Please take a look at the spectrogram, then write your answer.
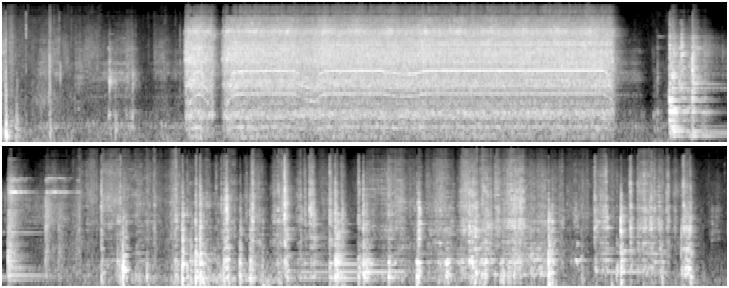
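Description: A power tool whirs steadily for several seconds while removing a bracket from a Toyota Altezza exhaust system, followed by metallic clinks, rattles and scraping of tools and parts close by.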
